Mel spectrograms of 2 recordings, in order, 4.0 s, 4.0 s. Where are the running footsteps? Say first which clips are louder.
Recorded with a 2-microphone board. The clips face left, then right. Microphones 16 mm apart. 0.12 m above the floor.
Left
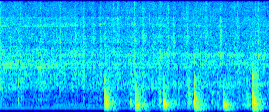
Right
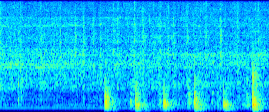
Left 2 dB; 85° left, 0.8 m; by 3.9 s 15° right (ahead or behind), 1.0 m.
